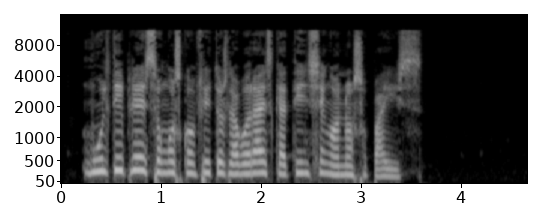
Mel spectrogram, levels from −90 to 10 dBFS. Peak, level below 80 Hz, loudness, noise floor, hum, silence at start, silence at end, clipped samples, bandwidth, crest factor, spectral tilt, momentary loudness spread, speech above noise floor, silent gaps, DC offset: -8 dBFS; -52 dBFS; -23 LUFS; -81 dBFS; none; 0.25 s; 1.1 s; under 0.1%; 11.5 kHz; 18 dB; -3.5 dB/octave; 9 LU; 58 dB; none; under 0.1%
